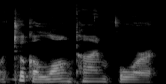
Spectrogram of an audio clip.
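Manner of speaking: ordinary talk, nothing marked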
